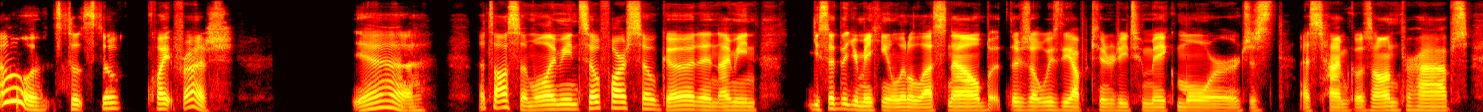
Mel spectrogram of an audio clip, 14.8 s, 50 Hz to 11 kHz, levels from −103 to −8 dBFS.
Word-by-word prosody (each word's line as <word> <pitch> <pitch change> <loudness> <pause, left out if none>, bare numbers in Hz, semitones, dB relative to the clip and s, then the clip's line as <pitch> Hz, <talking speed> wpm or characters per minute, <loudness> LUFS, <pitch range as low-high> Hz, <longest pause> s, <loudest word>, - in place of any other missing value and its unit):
Oh, 300 - 0
so 140 -1 -1
still 160 +1 -1 0.3
quite - - +2
fresh. - - -1 1.2
Yeah. 150 - -3 0.6
That's - - -6
awesome, 115 - +3
well, 125 +2 +1
I 135 - +6
mean, 140 0 0
so 165 +4 +5
far 175 0 +1
so 145 -3 +2
good, 130 0 +1
and, 110 -2 0
I 110 - +4
mean, 110 -1 0 0.5
you 135 - -3
said 155 +3 +3
that 150 -2 0
you're 125 - -2
making 115 -1 +2
a 100 - -5
little 105 -1 -2
less 95 +1 +2
now, 110 0 +6
but 110 - -9
there's 115 0 -1
always 115 +1 -3
the 115 0 +1
opportunity 105 +1 -2
to 100 - -4
make 100 +1 0
more 100 -2 -6
just 95 -1 0 0.2
as - - +2
time 100 -1 +3
goes 95 +2 -5
on 110 +2 +1
perhaps 110 -2 0
110 Hz, 165 wpm, -27 LUFS, 105-135 Hz, 1.2 s, I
